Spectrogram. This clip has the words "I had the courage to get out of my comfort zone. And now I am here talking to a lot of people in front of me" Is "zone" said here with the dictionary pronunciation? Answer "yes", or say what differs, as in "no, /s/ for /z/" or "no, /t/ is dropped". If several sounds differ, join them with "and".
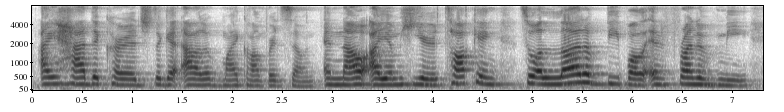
no, /s/ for /z/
